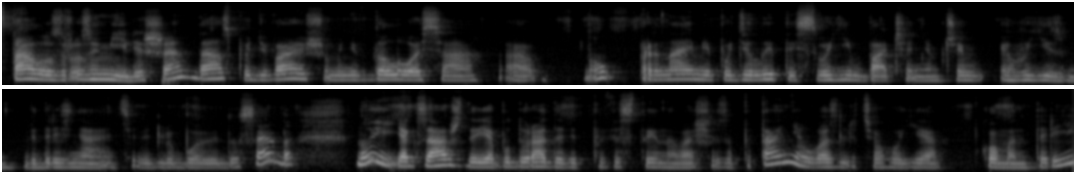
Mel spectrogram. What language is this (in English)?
Ukrainian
